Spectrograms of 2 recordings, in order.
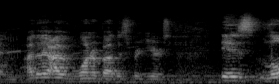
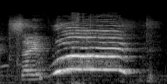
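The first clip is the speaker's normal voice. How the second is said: much higher, shouted squeaky Mario; 15 dB louder than usual. Retold or imitated. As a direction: yelp it like a cartoon plumber. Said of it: "He'd say".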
